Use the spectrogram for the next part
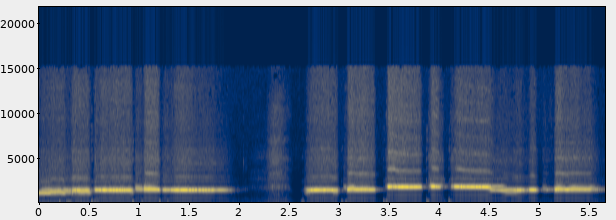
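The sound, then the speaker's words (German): Two people whistle a tune together in unison, clear, with sliding sustained notes. A short pause splits the melody into two phrases, and no one speaks. “ich wollte als Kind immer morgens, und das ist ganz toll, von dem Pfeifen von”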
